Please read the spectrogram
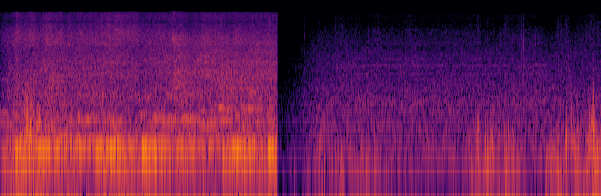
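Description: Heavy rain pouring down, with wind rumbling on the microphone. About three seconds in it cuts off abruptly, leaving a much quieter wet background.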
